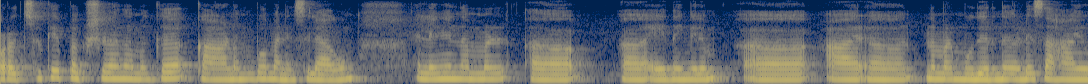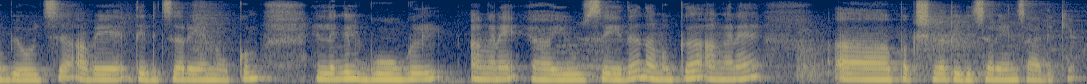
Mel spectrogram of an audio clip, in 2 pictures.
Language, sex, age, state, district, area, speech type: Malayalam, female, 30-45, Kerala, Palakkad, rural, spontaneous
